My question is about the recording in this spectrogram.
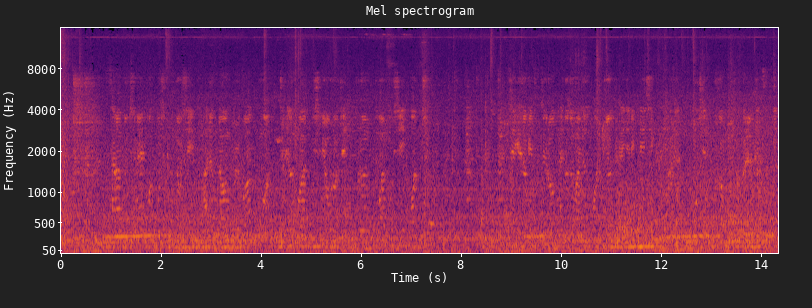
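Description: City bus running, heard from inside the cabin: steady engine and road noise with small rattles, and a low engine drone that swells twice as the bus drives on.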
